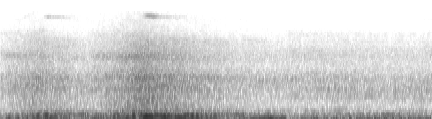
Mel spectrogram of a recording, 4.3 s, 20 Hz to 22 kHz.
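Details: VW Touran 1.9 TDI diesel idling with a lumpy, uneven rumble from a cylinder 3 misfire, with an injector fault code.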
